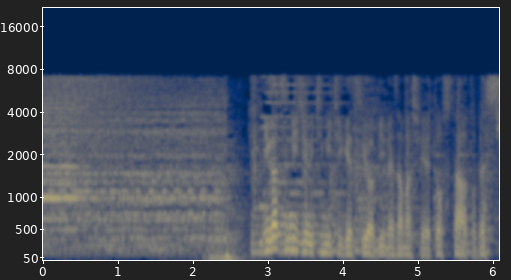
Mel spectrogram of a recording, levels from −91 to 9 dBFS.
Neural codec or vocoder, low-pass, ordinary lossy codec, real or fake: none; 7.2 kHz; MP3, 48 kbps; real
